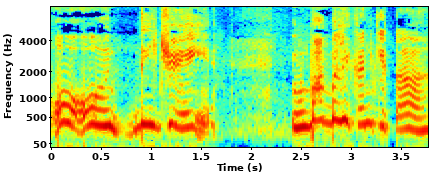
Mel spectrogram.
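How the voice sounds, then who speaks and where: Troubled young heroine for radio drama: extremely high voice, halting, emotional delivery. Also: female voice, animated, exaggerated voice. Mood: hesitant, guarded. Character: troubled, hesitant young woman, secretive and tearful. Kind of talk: Filipino radio drama acting.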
